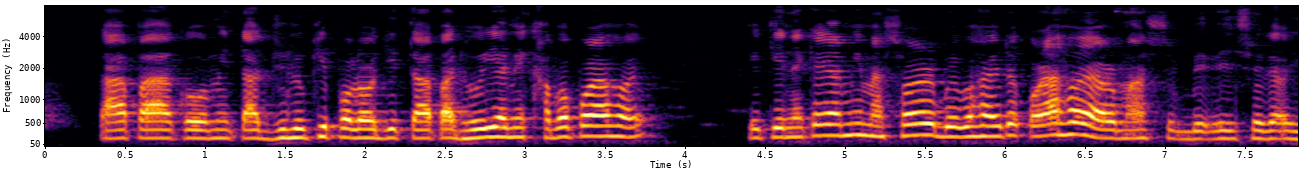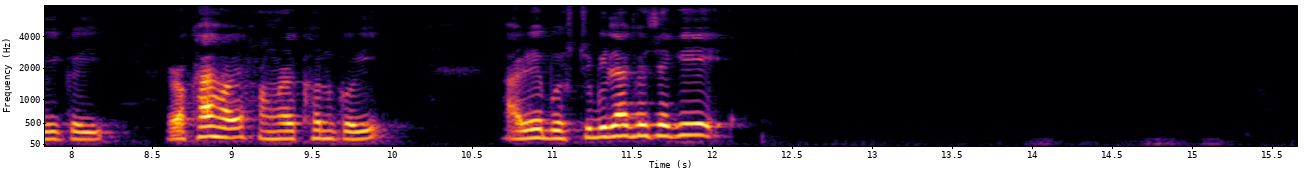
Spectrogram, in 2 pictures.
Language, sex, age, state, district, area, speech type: Assamese, female, 60+, Assam, Lakhimpur, rural, spontaneous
